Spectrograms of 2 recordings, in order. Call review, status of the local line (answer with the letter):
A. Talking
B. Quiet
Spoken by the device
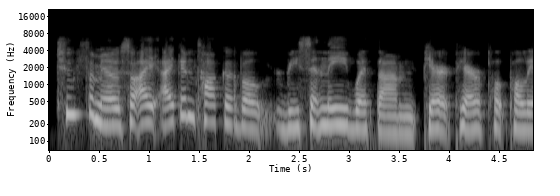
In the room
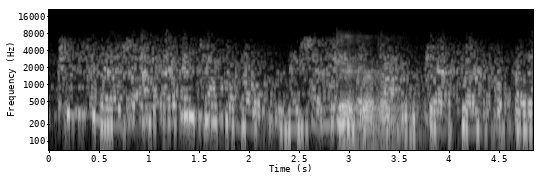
A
